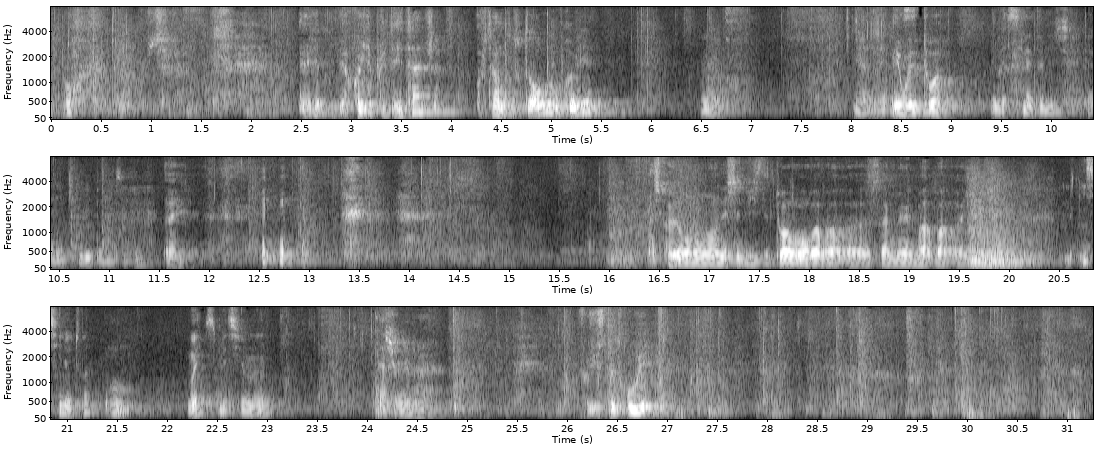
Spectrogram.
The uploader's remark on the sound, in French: Plongée citoyenne dans le service architecture de la ville de Mulhouse (expérience sonore). Enregistré en avril 2016 du côté de la rue de Pfastatt. De la radio réalité de terrain.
